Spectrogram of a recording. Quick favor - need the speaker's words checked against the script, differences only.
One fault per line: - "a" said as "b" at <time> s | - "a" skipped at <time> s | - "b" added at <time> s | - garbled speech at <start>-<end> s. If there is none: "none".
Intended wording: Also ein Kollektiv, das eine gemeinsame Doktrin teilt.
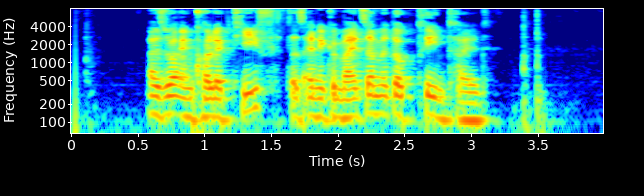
none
